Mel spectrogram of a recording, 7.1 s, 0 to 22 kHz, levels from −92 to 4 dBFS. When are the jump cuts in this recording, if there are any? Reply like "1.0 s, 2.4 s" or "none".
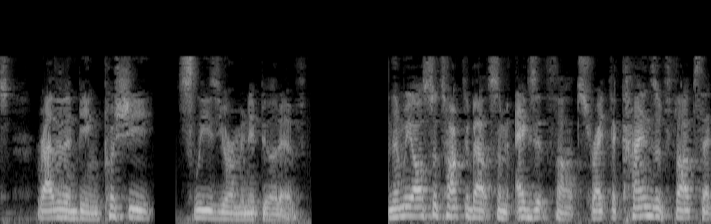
none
